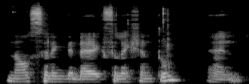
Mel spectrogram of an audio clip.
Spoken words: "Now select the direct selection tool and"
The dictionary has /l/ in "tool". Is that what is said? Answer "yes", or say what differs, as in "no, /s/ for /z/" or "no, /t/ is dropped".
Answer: no, /n/ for /l/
